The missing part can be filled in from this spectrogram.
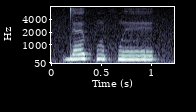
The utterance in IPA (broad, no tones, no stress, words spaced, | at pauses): dɛkʷə̃ xʷẽ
